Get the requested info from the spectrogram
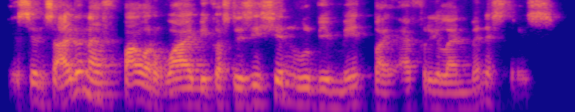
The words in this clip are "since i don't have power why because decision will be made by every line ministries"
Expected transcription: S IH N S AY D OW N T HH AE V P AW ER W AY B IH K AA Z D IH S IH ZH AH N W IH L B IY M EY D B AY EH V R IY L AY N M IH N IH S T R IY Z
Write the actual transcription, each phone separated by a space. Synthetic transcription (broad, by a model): S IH N S AY D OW N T HH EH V P AW ER W AY B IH K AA S D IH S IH SH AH N W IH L B IY M EY D B AY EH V R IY L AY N M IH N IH S T R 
